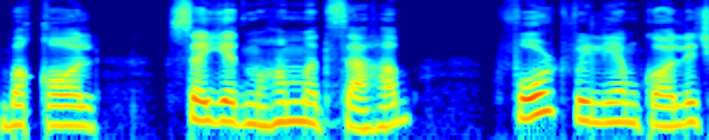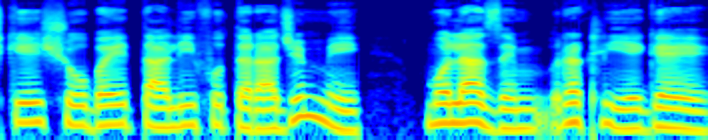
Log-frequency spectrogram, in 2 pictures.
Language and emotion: Urdu, neutral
